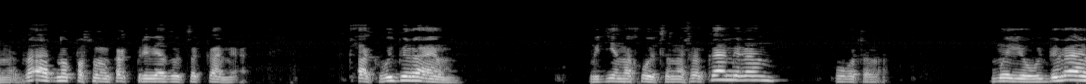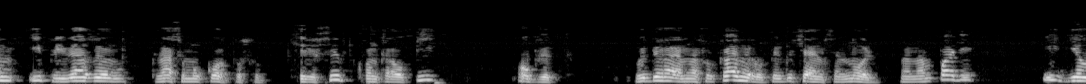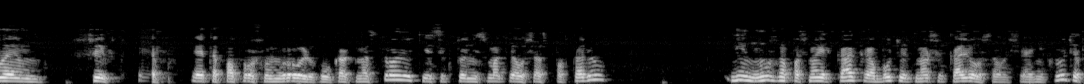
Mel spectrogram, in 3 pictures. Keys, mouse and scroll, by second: 0.1 ctrl+z, 3.0 middle click, 4.6-5.6 middle drag, 6.6 shift+middle click, 8.3 click, 10.0 click, 11.8 shift+click, 14.5 ctrl+p, 18.9 KP_0, 23.3 shift+f.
